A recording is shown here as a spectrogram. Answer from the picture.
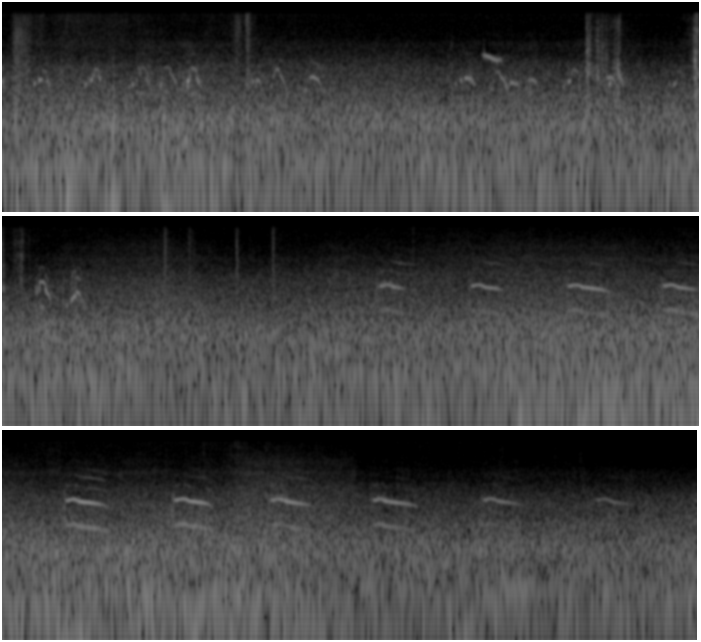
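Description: A bird calling: a few scattered short chirps at first, then from about seven seconds in a regular run of about a dozen short, falling calls, roughly two a second, over a steady hiss of coastal breeze.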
